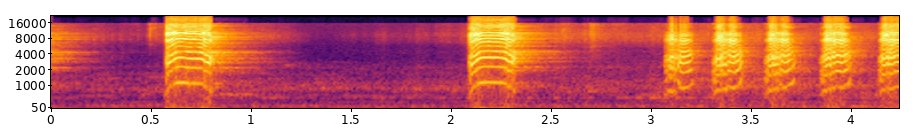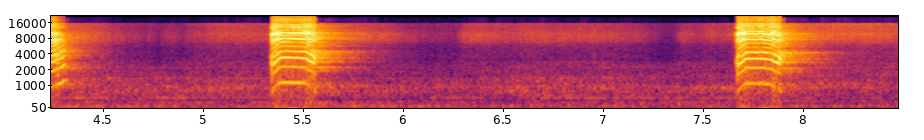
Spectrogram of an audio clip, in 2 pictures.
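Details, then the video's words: Parrot calling: loud, harsh, nasal squawks, single calls spaced a second or two apart, with a quick run of five shorter squawks in the middle. "suab noog yeeb kub quaj zoo heev tiếng vẹt keu"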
